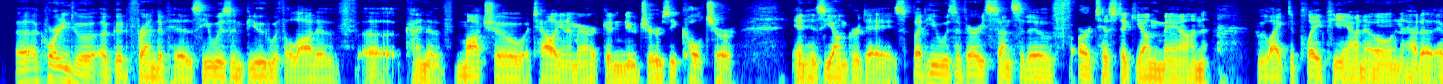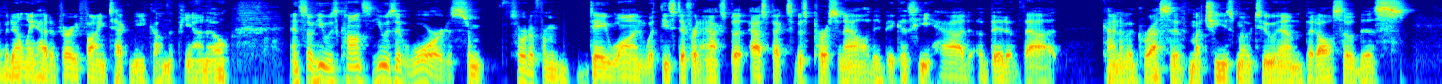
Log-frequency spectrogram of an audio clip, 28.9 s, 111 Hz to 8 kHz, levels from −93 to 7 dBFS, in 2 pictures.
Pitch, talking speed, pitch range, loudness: 80 Hz, 195 wpm, 75-85 Hz, -25 LUFS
